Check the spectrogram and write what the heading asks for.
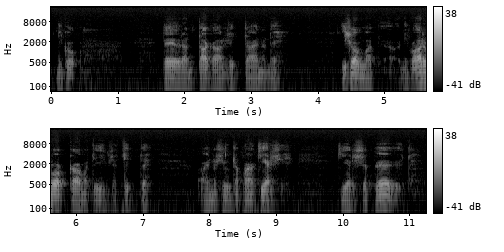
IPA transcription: niko pøyræn tɑkɑn sitːe ɑinɑ ne isomːɑt niːŋko ɑrʋokːɑːmˑɑt ihmiset sitːe ɑinɑ sil tɑpɑː kiærsi kiærsĭ se pøytæ

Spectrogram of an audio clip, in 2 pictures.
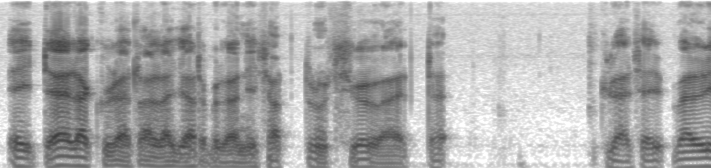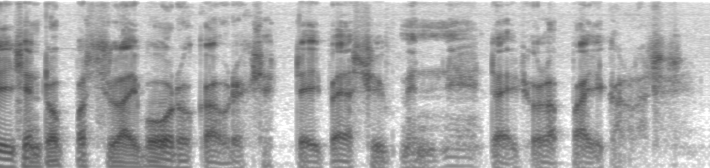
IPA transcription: ei tæːlːæ kylːæ tælːæ jærʋelːæ ni sɑtːunus silːɑi etːæ kylæ se ʋælːiː sen topːɑs silːɑi ʋoːrokɑureks etːei pæːsːy menːeːn tæyty olːɑp pɑikɑlːɑsɑ̥ se

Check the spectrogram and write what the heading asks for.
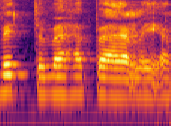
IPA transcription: ʋetːæ ʋæhæ pæːle jɑ

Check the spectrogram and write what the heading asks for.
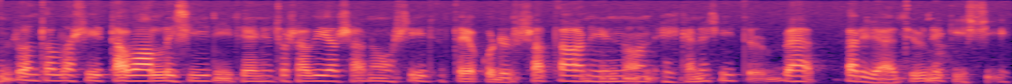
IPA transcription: nyt on tolːɑsiː tɑʋɑlːisiː niːt ei nyt osɑ ʋiel sɑnoːs siːt etːæ joko nys sɑtɑː niːn noin ehkæ ne siːt ʋæhæ pærjæːntyː nekis siːt

